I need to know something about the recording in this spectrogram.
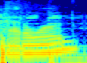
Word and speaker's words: Padawan: I believe it's pronounced Padawan.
